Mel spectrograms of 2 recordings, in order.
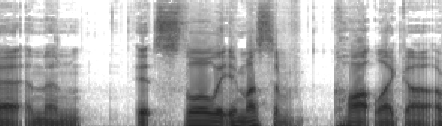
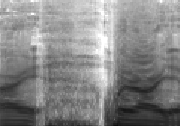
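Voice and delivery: put-on breathless panting voice, much higher; 3 semitones higher, 4 dB louder than usual. Retelling a man's phone call looking for him at the 7-eleven, imitating him out of breath. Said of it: "And he's out of breath".

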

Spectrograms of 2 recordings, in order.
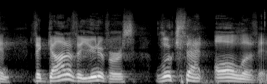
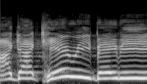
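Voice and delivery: mock proud, thrilled, high, drawn-out bragging; 9 semitones higher, 5 dB louder than usual. Retelling a player's proud words after winning: imitating excited Melvin Gordon. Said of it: "And he's so excited".

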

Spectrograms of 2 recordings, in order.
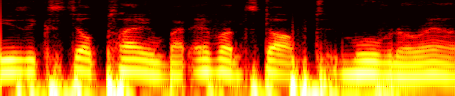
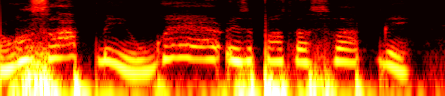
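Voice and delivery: mock furious, very high-pitched, shrill angry shouting; 13 semitones higher than usual. Retelling how a slapped man kept searching for the slapper, imitating an angry yell. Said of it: "Kept yelling".

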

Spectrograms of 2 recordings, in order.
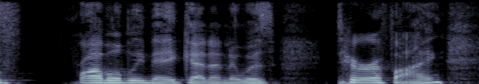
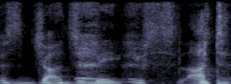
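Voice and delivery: put-on British cartoon voice, lower pitch; 5 semitones lower, 10 dB quieter than usual. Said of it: "with like a British voice being like".

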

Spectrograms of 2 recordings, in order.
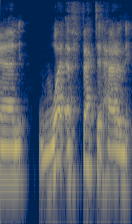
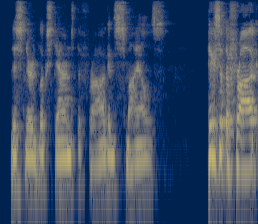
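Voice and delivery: ordinary delivery

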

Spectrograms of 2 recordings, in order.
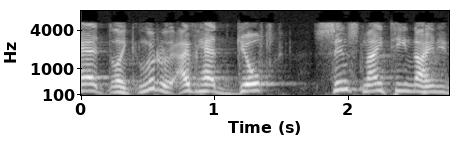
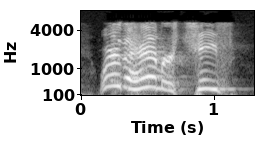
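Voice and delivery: rude shout, loud and high-pitched; 8 semitones higher, 7 dB louder than usual. Retelling how an old man came into a hardware store and yelled. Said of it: "this old man comes in and yells".

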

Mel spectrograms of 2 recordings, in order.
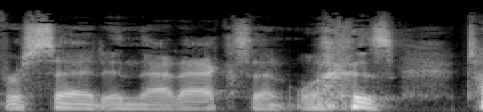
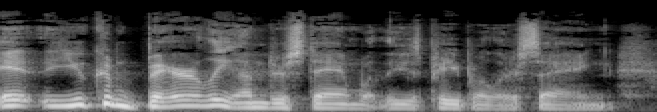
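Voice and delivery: plain

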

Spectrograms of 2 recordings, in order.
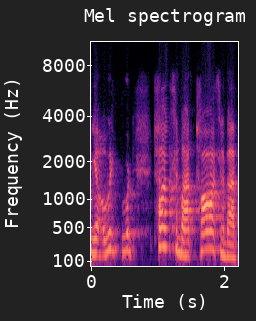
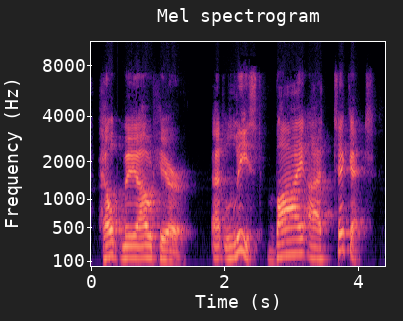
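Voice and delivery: mock deep, godlike voice booming from above; 4 semitones lower than usual. Telling a joke about a man praying to win the lottery: booming voice from the sky. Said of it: "a booming voice comes out of the sky".

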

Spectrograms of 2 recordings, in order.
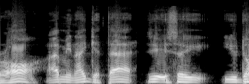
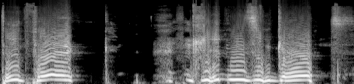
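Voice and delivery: very high-pitched put-on Austrian accent; 10 semitones higher, 3 dB louder than usual. Acting out Gunther demanding food at a buffet, in an Arnold Schwarzenegger voice. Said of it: "He sounds like Arnold Schwarzenegger now".

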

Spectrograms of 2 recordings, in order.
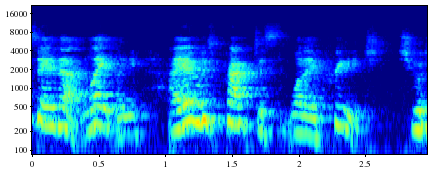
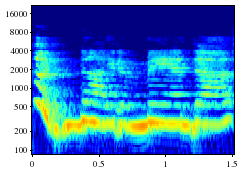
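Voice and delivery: sugary, syrupy, over-sweet tone in a raised voice; 3 semitones higher, 7 dB louder than usual. Retelling a scene from the show, imitating syrupy sweet tone. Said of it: "She's all so syrupy sweet".

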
